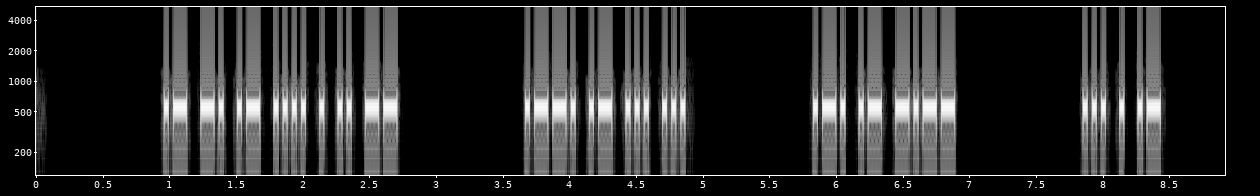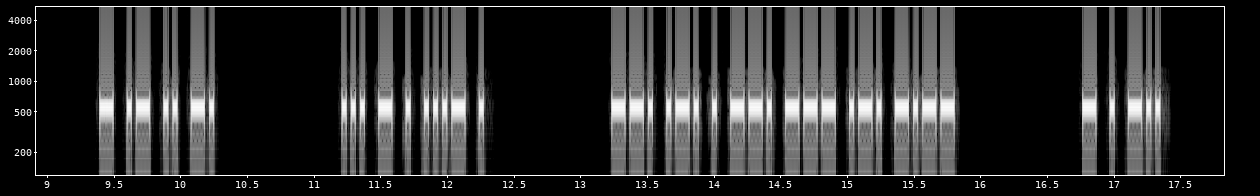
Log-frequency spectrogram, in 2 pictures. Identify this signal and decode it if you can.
Morse code, heard as a keyed tone, about 34 wpm, 550 Hz. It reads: ANAHEIM PASS RAY SEA TAIN STEVE GREGORY TED
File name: Ultimate Word List / 35WPM Ultimate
